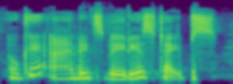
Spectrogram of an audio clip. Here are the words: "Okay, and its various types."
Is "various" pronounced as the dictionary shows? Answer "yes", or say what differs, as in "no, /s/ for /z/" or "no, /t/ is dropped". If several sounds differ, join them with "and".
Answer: yes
